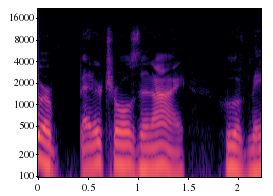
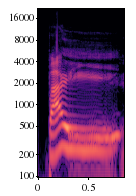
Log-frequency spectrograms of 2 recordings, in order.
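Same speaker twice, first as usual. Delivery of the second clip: much higher, airy mock farewell; bright, higher mock goodbye to a rude driver; cheery bye; 9 semitones higher, 4 dB louder than usual. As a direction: wave off the guy who cut you off. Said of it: "you go".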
